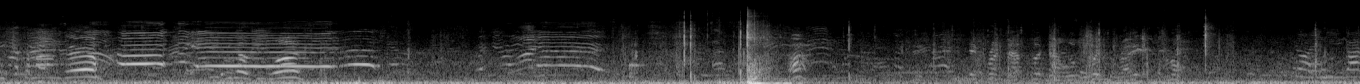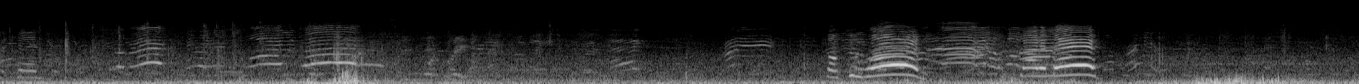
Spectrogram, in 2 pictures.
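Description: Young women shout and cheer loudly across an open field.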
